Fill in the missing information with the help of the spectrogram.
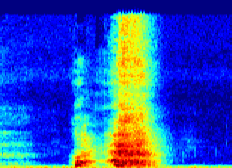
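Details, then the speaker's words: Person deliberately inducing sneeze by putting swab in nose: single sneeze, short indrawn breath then sharp explosive burst of air through nose and mouth, followed by runny nose. "Alright, let's get started. Nothing yet. Alright, here's one sneeze."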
